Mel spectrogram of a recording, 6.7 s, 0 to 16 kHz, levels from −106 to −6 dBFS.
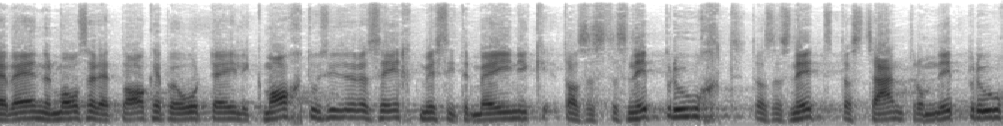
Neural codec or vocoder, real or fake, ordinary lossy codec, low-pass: vocoder, 44.1 kHz, 128 mel bands every 256 samples, BigVGAN v2; fake; none; 14.4 kHz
